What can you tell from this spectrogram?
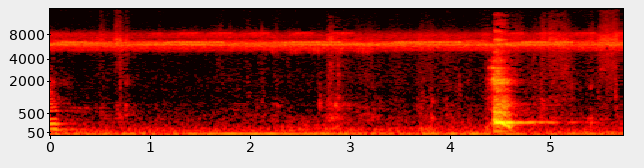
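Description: Steady high-pitched chirring of insects in the background, with one short, sudden, louder sound about four and a half seconds in.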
